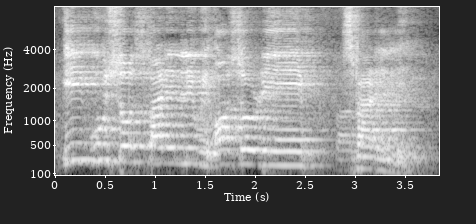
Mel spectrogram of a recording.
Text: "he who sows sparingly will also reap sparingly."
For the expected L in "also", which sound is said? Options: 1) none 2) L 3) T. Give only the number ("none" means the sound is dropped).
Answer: 1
